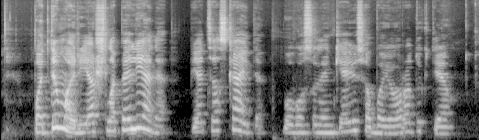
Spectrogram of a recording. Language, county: Lithuanian, Vilnius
